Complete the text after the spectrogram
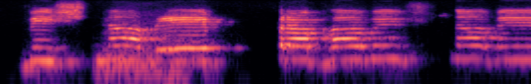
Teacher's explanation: ये प्रा जो है संयुक्त अक्षर है इसलिए उसके पहले थोड़ा सा होल्ड करना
